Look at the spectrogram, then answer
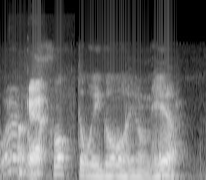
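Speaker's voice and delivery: put-on said in a Scottish accent. Voicing a distant voice heard from outside the chamber: Jim's voice, Scottish accent. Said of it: "one of them is a Scottish accent".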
